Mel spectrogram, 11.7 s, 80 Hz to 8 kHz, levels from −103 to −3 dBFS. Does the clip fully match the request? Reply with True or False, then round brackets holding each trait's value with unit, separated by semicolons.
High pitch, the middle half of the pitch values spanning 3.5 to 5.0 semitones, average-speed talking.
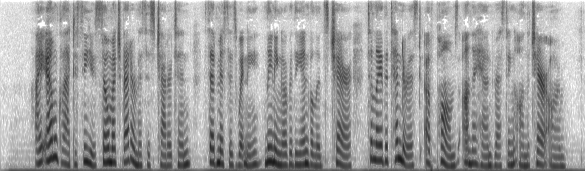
True (195 Hz; 4.4 semitones; 170 wpm)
